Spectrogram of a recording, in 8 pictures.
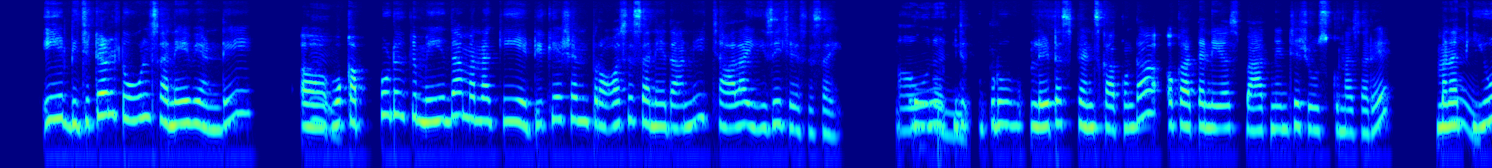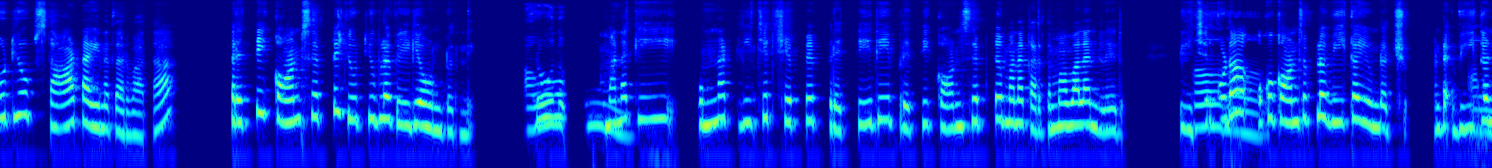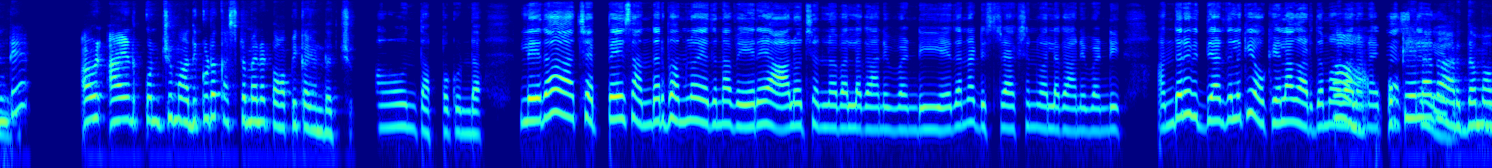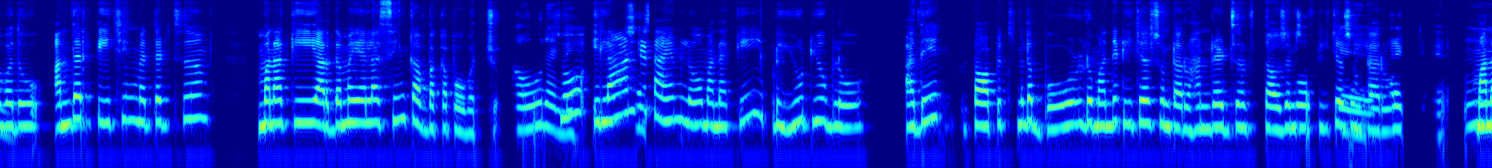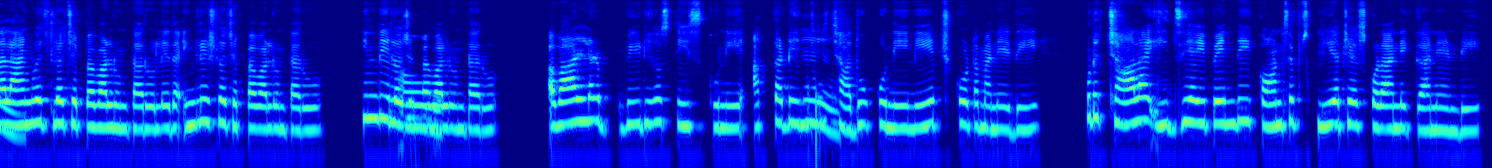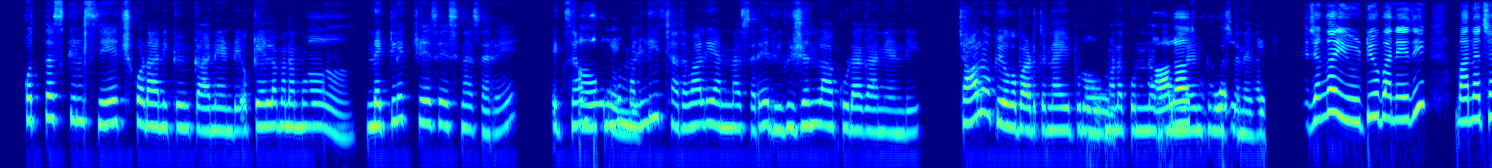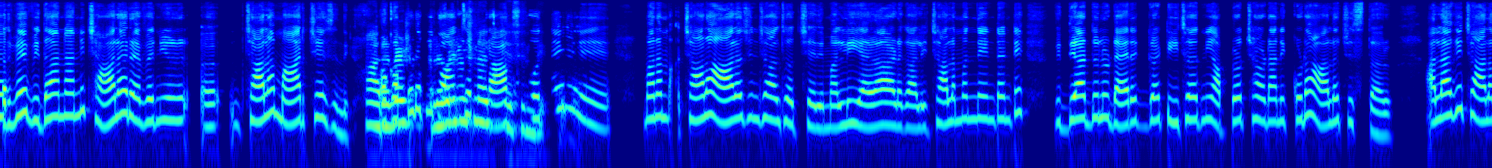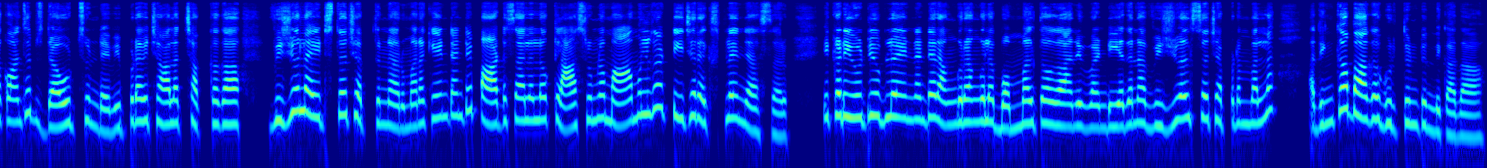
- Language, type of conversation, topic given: Telugu, podcast, డిజిటల్ సాధనాలు విద్యలో నిజంగా సహాయపడాయా అని మీరు భావిస్తున్నారా?
- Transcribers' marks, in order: other background noise; in English: "డిజిటల్ టూల్స్"; in English: "ఎడ్యుకేషన్ ప్రాసెస్"; in English: "ఈజీ"; in English: "లేటెస్ట్ ట్రెండ్స్"; in English: "టెన్ ఇయర్స్ బ్యాక్"; in English: "యూట్యూబ్ స్టార్ట్"; in English: "కాన్సెప్ట్ యూట్యూబ్‌లో"; in English: "టీచర్"; in English: "కాన్సెప్ట్"; in English: "టీచర్"; in English: "కాన్సెప్ట్‌లో వీక్"; in English: "వీక్"; in English: "టాపిక్"; in English: "డిస్ట్రాక్షన్"; in English: "వటీచింగ్ మెథడ్స్"; in English: "సింక్"; in English: "సో"; in English: "టైమ్‌లో"; in English: "యూట్యూబ్‌లో"; in English: "టాపిక్స్"; in English: "టీచర్స్"; in English: "హండ్రెడ్స్ ఆఫ్ థౌసండ్స్ ఆఫ్ టీచర్స్"; in English: "లాంగ్వేజ్‍లో"; in English: "వీడియోస్"; in English: "ఈజీ"; in English: "కాన్సెప్ట్స్ క్లియర్"; in English: "స్కిల్స్"; in English: "నెగ్లెక్ట్"; in English: "ఎగ్జామ్స్"; in English: "రివిజన్‍లా"; in English: "ఆన్‍లైన్ టూల్స్"; in English: "యూట్యూబ్"; in English: "రెవెన్యూ"; in English: "కాన్సెప్ట్"; in English: "రివెల్యూషనైజ్"; in English: "డైరెక్ట్‌గా టీచర్‌ని అప్రోచ్"; in English: "కాన్సెప్ట్స్ డౌట్స్"; in English: "విజువల్ లైట్స్‌తో"; in English: "క్లాస్ రూమ్‌లో"; in English: "టీచర్ ఎక్స్‌ప్లెయిన్"; in English: "యూట్యూబ్‍లో"; in English: "విజువల్స్‌తో"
